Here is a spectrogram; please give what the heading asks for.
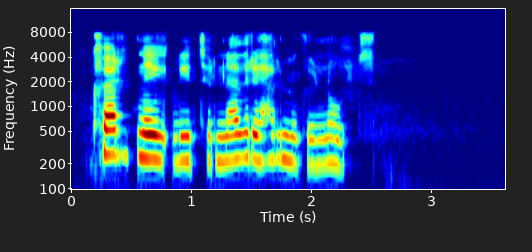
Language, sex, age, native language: Icelandic, female, 20-29, Icelandic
